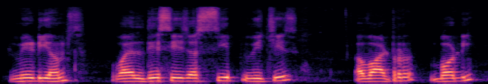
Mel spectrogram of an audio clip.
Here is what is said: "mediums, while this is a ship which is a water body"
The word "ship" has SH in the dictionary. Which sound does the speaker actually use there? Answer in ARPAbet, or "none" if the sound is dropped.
S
